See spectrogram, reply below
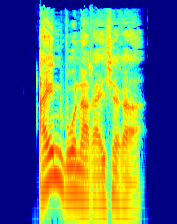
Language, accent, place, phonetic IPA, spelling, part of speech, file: German, Germany, Berlin, [ˈaɪ̯nvoːnɐˌʁaɪ̯çəʁɐ], einwohnerreicherer, adjective, De-einwohnerreicherer.ogg
- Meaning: inflection of einwohnerreich: 1. strong/mixed nominative masculine singular comparative degree 2. strong genitive/dative feminine singular comparative degree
